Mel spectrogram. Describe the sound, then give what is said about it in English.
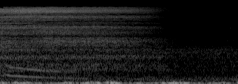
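A deep breath in during a guided breathing exercise, the belly pushed out on the inhale: one soft, airy intake of breath under a steady hiss, fading out toward the end. “So deep breath in, breathe in,”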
